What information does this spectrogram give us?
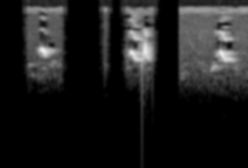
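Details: Three separate chattering chirps from a western bluebird, roughly a second apart, the middle one a doubled, fluttering note.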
